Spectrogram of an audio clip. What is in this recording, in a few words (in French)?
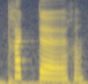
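"TRACTEUR", French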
